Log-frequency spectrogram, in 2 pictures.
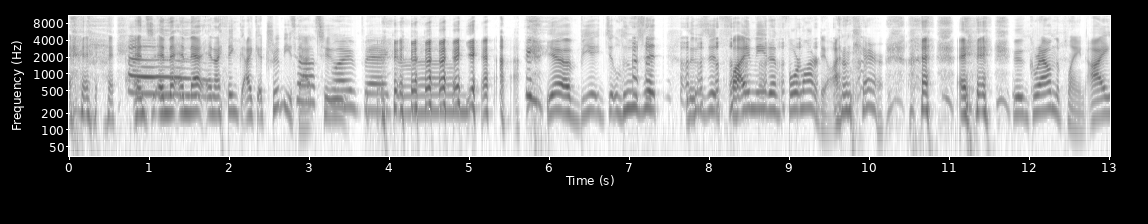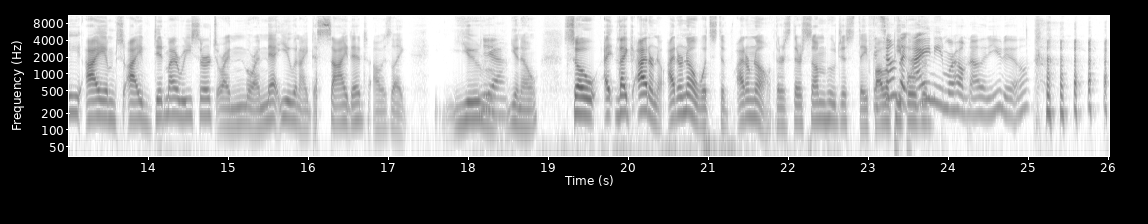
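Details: Adult comedian podcast host who stutters; stuttering.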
